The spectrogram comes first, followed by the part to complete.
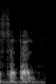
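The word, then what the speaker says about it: subtle: और डाउन और ये एस यू बी टी एल ई तो सटल ठीक है ना इसी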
